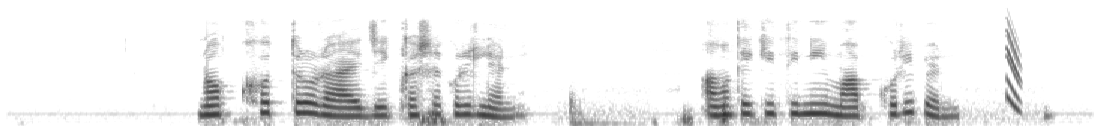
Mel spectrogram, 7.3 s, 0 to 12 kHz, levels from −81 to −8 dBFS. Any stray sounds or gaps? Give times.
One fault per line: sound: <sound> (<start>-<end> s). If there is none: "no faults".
sound: thud (3.8-4.3 s)
sound: chirp (6.7-6.8 s)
